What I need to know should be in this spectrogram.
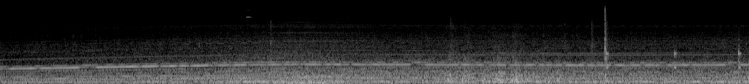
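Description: Tram wheels rumble and rattle over the rails.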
